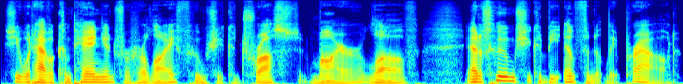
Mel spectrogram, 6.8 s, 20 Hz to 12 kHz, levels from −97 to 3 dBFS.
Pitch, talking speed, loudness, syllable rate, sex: 100 Hz, 195 wpm, -25 LUFS, 4.9 syllables/s, male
